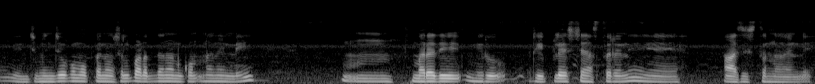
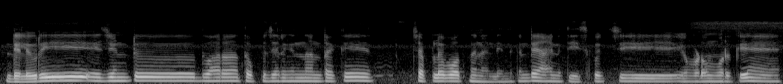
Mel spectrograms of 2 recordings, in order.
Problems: constant background noise, background conversations at intervals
